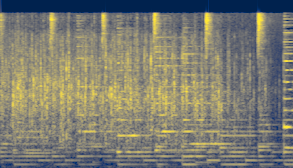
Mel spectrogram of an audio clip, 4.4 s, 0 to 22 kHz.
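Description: Instrumental passage of a mid-1980s pop song: a synthesizer keyboard playing sustained chords over a pulsing bass line, with a steady beat about every two-thirds of a second.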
